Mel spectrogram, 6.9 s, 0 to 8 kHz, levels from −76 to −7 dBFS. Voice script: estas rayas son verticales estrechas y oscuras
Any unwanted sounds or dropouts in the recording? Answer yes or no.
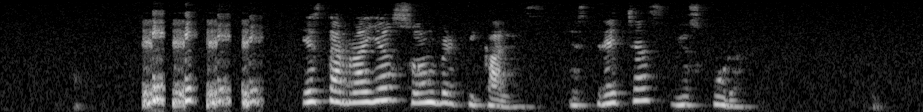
yes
